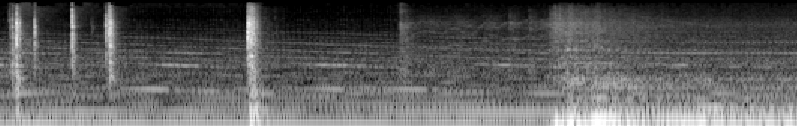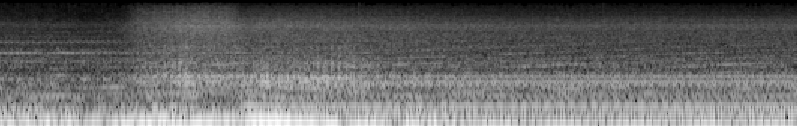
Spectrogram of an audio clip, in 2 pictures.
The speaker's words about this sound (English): Behind the wheel and rolling across the salt flat, Bolin gave the limo one last look. It was still sitting there, a black shimmer in the burning mist, fading rapidly from the soldier's sight as he motored on.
